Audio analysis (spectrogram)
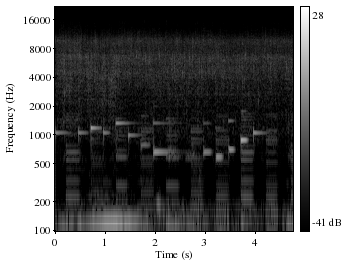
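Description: Chicken pieces frying in a pan, a steady dense sizzle filling the background with soft bubbling and spattering, while quiet music-like tones play over it and no one speaks.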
